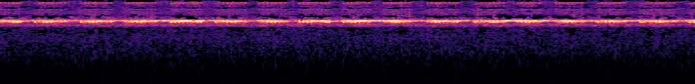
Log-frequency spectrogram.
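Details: Insects chirping in a steady high-pitched chorus, short pulses repeating about twice a second in an even rhythm, with a fainter buzzing layer above and no other clear sounds.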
